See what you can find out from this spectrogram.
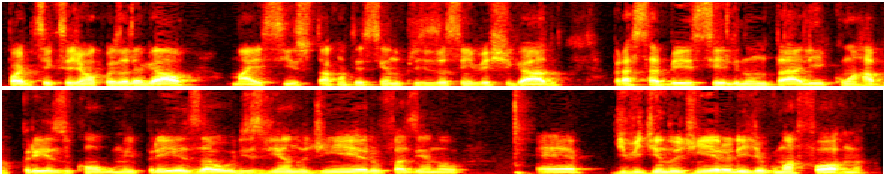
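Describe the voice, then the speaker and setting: A man's voice: lowish voice, completely flat delivery, fast talker, warm tone. A young man with a Brazilian accent presenting a student project in a didactic, conversational but semi-formal way.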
